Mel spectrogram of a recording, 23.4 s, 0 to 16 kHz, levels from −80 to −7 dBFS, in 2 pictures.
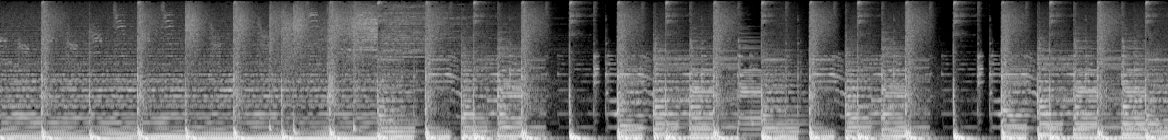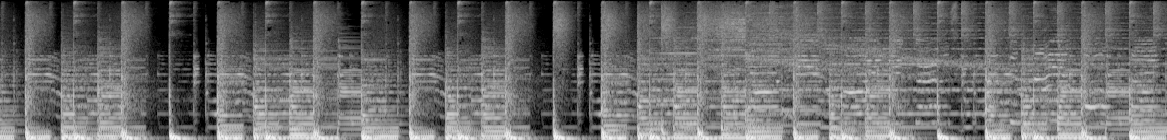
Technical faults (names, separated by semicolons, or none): none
